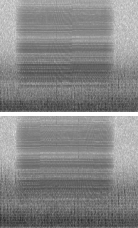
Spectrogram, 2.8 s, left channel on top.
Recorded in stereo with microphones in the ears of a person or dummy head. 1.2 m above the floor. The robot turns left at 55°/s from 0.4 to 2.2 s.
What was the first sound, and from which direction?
A helicopter, 65° right.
